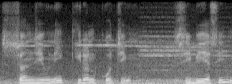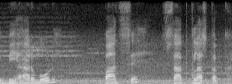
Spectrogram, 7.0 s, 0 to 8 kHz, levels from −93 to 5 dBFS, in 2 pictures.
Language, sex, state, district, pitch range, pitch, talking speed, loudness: Hindi, male, Bihar, West Champaran, 110-150 Hz, 135 Hz, 120 wpm, -17 LUFS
